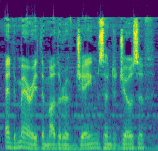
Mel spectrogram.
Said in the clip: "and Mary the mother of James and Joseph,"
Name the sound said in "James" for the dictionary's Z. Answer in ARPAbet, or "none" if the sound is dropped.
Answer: Z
